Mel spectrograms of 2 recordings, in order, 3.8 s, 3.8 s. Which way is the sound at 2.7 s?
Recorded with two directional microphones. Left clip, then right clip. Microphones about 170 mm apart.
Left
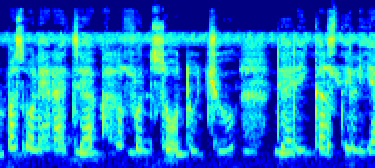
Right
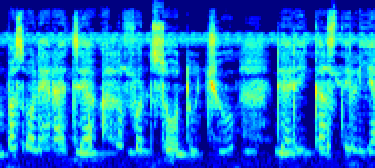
40° right (ahead or behind).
